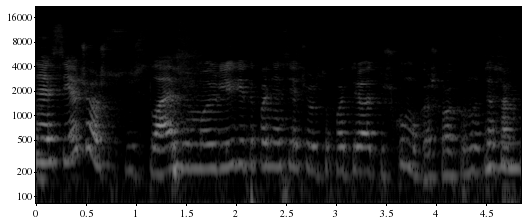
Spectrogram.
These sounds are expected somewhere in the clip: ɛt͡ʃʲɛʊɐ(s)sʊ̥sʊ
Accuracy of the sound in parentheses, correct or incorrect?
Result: incorrect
